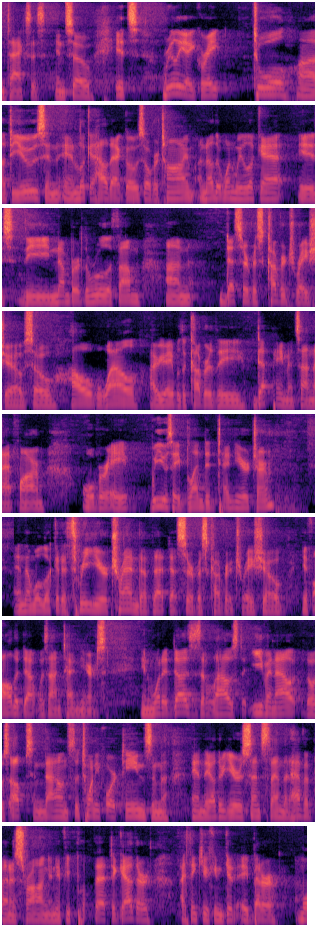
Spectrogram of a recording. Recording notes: This episode of The Dairy Show contains audio from the 2021 Expo Seminar.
